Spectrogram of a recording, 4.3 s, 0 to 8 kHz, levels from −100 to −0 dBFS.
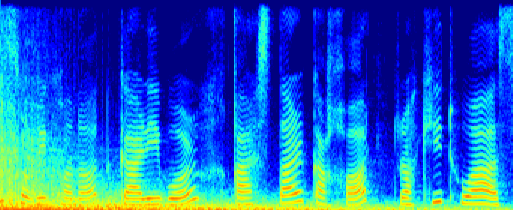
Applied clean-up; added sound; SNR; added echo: none; Explosion; -3 dB; none.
